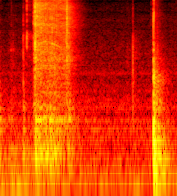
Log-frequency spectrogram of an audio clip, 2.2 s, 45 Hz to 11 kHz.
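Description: A 6 mm Allen bolt being loosened at the bottom of a BBR SP5 motorcycle fork, with two sharp, close ratcheting clicks, each followed by a brief rasp, in a quiet workshop.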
